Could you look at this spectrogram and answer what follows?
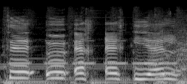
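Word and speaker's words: terril: je vais vous dire c'est écrit T e r r I et ça se prononce Terri c'est un vestige qui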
